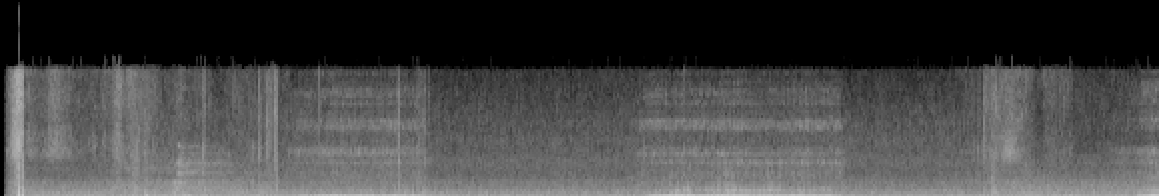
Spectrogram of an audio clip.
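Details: Man's deep, loud snoring during sleep, throat very dry and sore before sleeping: rattling snores on slow breaths in, quieter pauses between, over steady background noise.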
